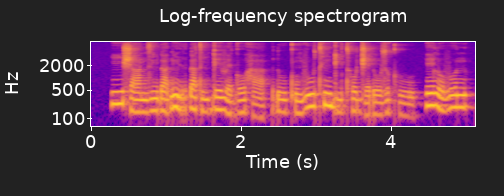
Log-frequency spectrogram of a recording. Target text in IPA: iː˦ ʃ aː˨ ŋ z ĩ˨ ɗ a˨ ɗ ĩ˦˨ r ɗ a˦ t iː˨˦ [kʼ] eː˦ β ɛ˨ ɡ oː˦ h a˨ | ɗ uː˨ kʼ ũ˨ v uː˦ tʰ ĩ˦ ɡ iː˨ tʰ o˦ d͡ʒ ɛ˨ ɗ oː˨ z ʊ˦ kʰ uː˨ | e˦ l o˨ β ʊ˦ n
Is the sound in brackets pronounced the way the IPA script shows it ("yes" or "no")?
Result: no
